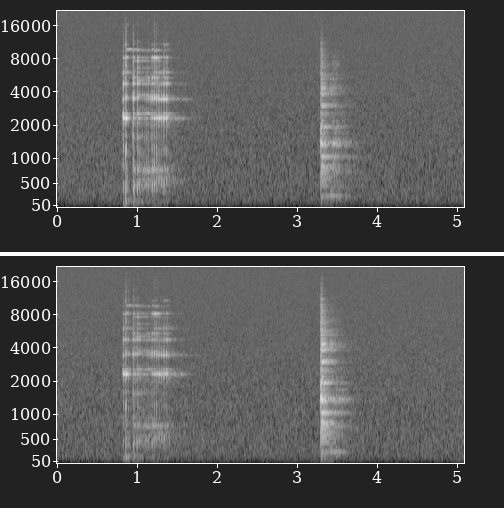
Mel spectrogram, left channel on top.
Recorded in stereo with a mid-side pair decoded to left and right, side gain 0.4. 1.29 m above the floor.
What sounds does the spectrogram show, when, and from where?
0.8 s a dropped coin: 50° left, 2 m
3.3 s dishes clattering: 40° right, 5 m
